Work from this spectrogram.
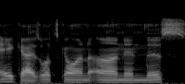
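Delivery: mock deadpan delivery. Act out someone who walks in and greets the guys, acting out a deadpan. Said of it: "And just like deadpans".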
